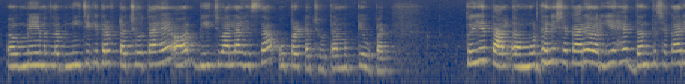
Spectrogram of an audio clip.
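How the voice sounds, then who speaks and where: A high-pitched woman gives an unhurried lesson to parents, stretching out each letter sound so it can be copied. Her voice carries the echo of a roomy space around the mic. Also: a little mellow. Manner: patient, drawn-out letter sounds. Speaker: Hindi teacher for parents. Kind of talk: slow explanatory lesson.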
